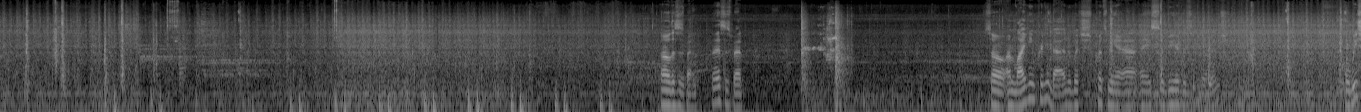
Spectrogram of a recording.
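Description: Metal parts rattle and clank as a machine is repaired.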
